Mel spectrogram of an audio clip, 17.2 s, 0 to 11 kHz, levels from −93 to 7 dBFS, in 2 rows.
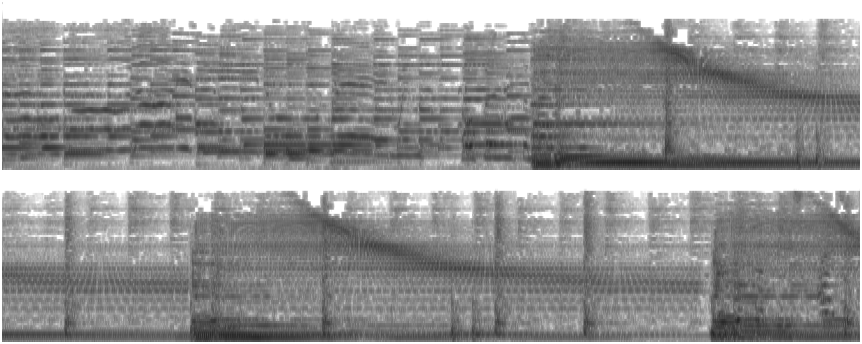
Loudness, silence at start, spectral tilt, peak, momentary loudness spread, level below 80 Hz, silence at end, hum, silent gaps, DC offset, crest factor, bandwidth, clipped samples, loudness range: -16 LUFS; 0 s; -5 dB/octave; 0 dBFS; 12 LU; -44 dBFS; 0 s; none; none; under 0.1%; 16 dB; 7.8 kHz; under 0.1%; 5 LU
